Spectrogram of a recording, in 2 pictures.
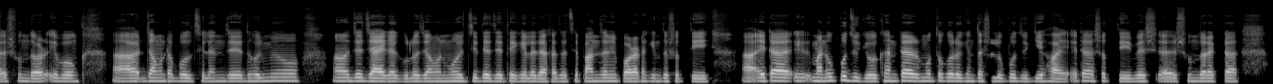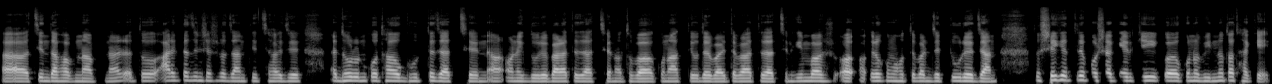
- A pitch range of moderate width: No, narrow, 2.1 semitones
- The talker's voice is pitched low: No, medium, 150 Hz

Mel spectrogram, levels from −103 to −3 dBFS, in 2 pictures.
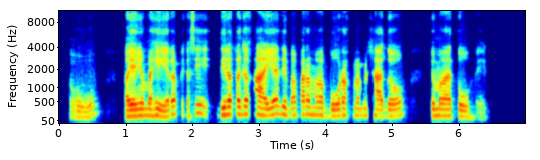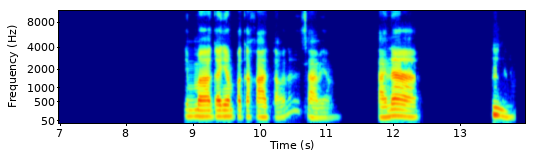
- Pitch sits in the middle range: Yes, medium, 145 Hz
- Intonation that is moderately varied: Yes, average, 3.6 semitones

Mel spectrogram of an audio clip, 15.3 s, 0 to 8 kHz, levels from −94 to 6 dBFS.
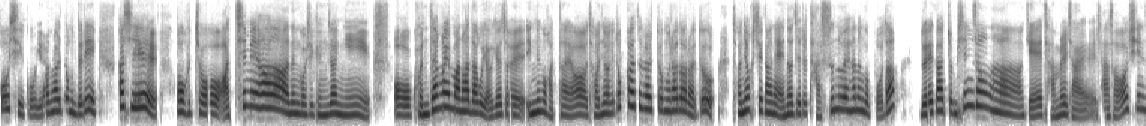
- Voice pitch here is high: Yes, high, 215 Hz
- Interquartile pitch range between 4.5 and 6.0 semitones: No, wide, 6.5 semitones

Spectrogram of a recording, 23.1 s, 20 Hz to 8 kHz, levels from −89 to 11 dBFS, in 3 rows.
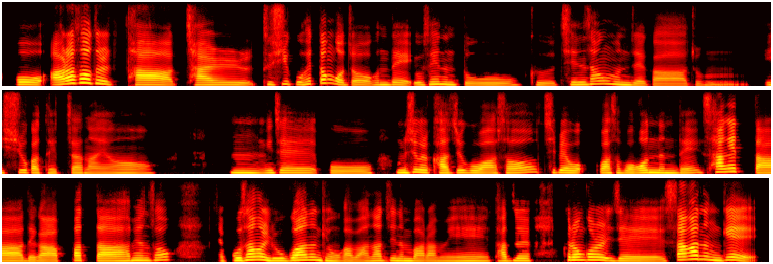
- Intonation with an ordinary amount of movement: Yes, average, 3.7 semitones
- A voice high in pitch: Yes, high, 200 Hz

